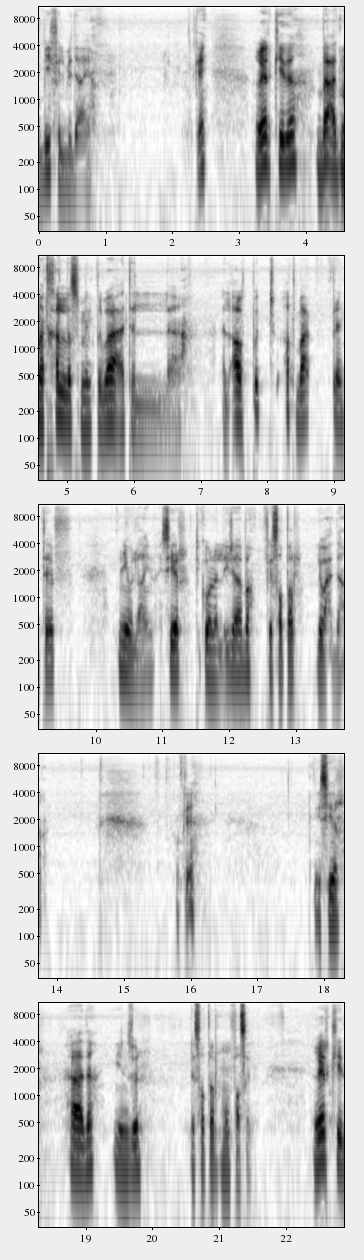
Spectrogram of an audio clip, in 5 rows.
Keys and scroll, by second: 0.0-0.5 typing, 2.3 Down, 2.5 Down, 2.6 Down, 6.7 Return, 8.5-11.0 typing, 15.2 Escape, 15.3-16.1 typing.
